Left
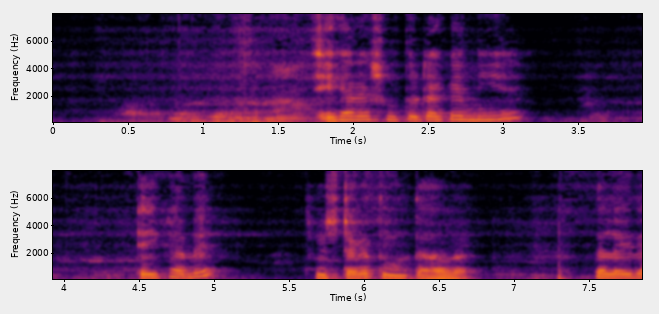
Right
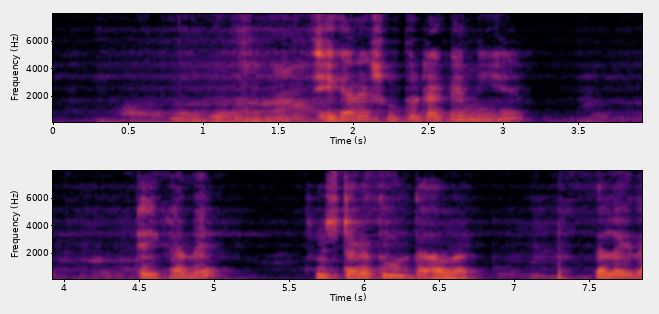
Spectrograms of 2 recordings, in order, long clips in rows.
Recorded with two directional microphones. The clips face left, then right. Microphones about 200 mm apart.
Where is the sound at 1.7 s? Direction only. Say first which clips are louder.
Left 6 dB; 30° left (ahead or behind).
